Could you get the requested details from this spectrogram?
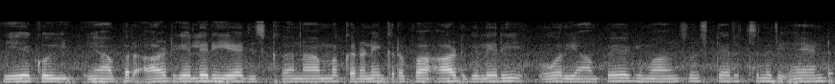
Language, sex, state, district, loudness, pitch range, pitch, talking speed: Hindi, male, Rajasthan, Bikaner, -19 LUFS, 135-140 Hz, 140 Hz, 145 wpm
